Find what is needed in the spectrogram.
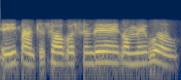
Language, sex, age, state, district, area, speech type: Odia, female, 18-30, Odisha, Bhadrak, rural, conversation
